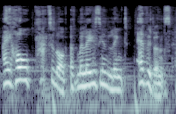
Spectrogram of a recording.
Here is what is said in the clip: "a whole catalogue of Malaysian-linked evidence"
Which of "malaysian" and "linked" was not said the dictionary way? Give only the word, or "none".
malaysian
